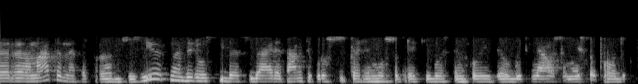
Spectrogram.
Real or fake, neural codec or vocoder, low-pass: real; none; 3.6 kHz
